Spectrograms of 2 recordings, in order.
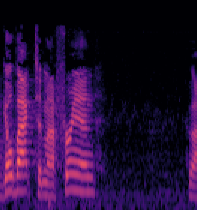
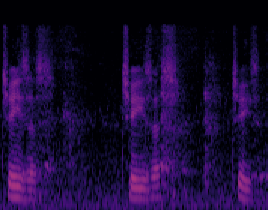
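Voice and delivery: much softer, lower, each name fading; hushed reverent repetition; 8 semitones lower, 17 dB quieter than usual. Shown as a demonstration. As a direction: breathe the name softly, again and again. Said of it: "Keep saying it".

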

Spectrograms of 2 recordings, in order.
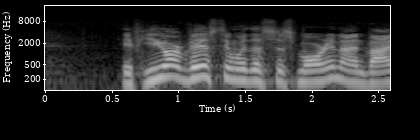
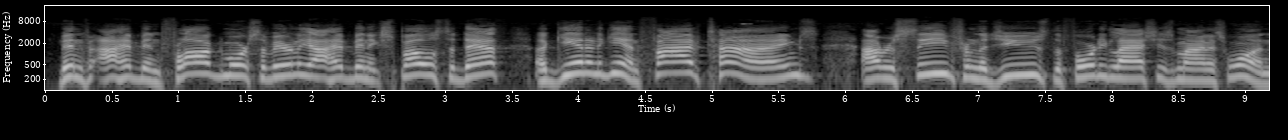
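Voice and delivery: scripture reading; 5 semitones higher than usual. Acted. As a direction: proclaim each hardship to the congregation. Reads scripture aloud to congregation.

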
